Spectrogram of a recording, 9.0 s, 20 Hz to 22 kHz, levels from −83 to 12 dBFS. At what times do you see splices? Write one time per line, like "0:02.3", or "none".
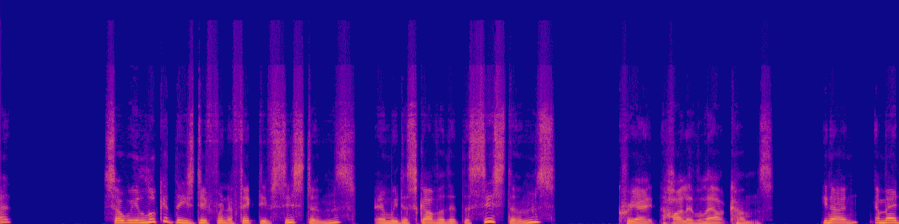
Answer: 0:03.7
